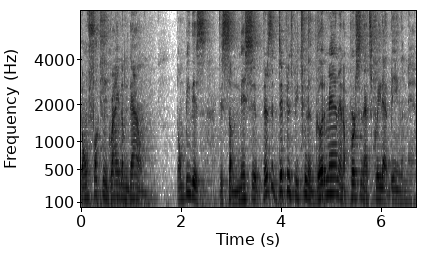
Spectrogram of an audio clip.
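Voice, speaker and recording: A man at a fairly quick pace, fairly high in pitch, with an animated tone, lively intonation and a somewhat breathy sound. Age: 30s. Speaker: musician and recovering addict sharing his story. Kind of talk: casual chat. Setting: studio.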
